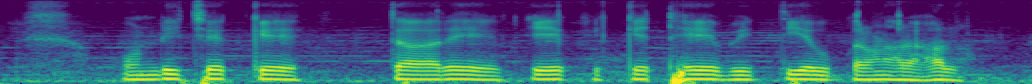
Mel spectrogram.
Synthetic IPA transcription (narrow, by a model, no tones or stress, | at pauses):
ʊɳɖiːt͡ʃekːeː | t̪əɾeeːkkːɪʈʰeːbit̪ieʊkɾaɳaɾaɦəl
